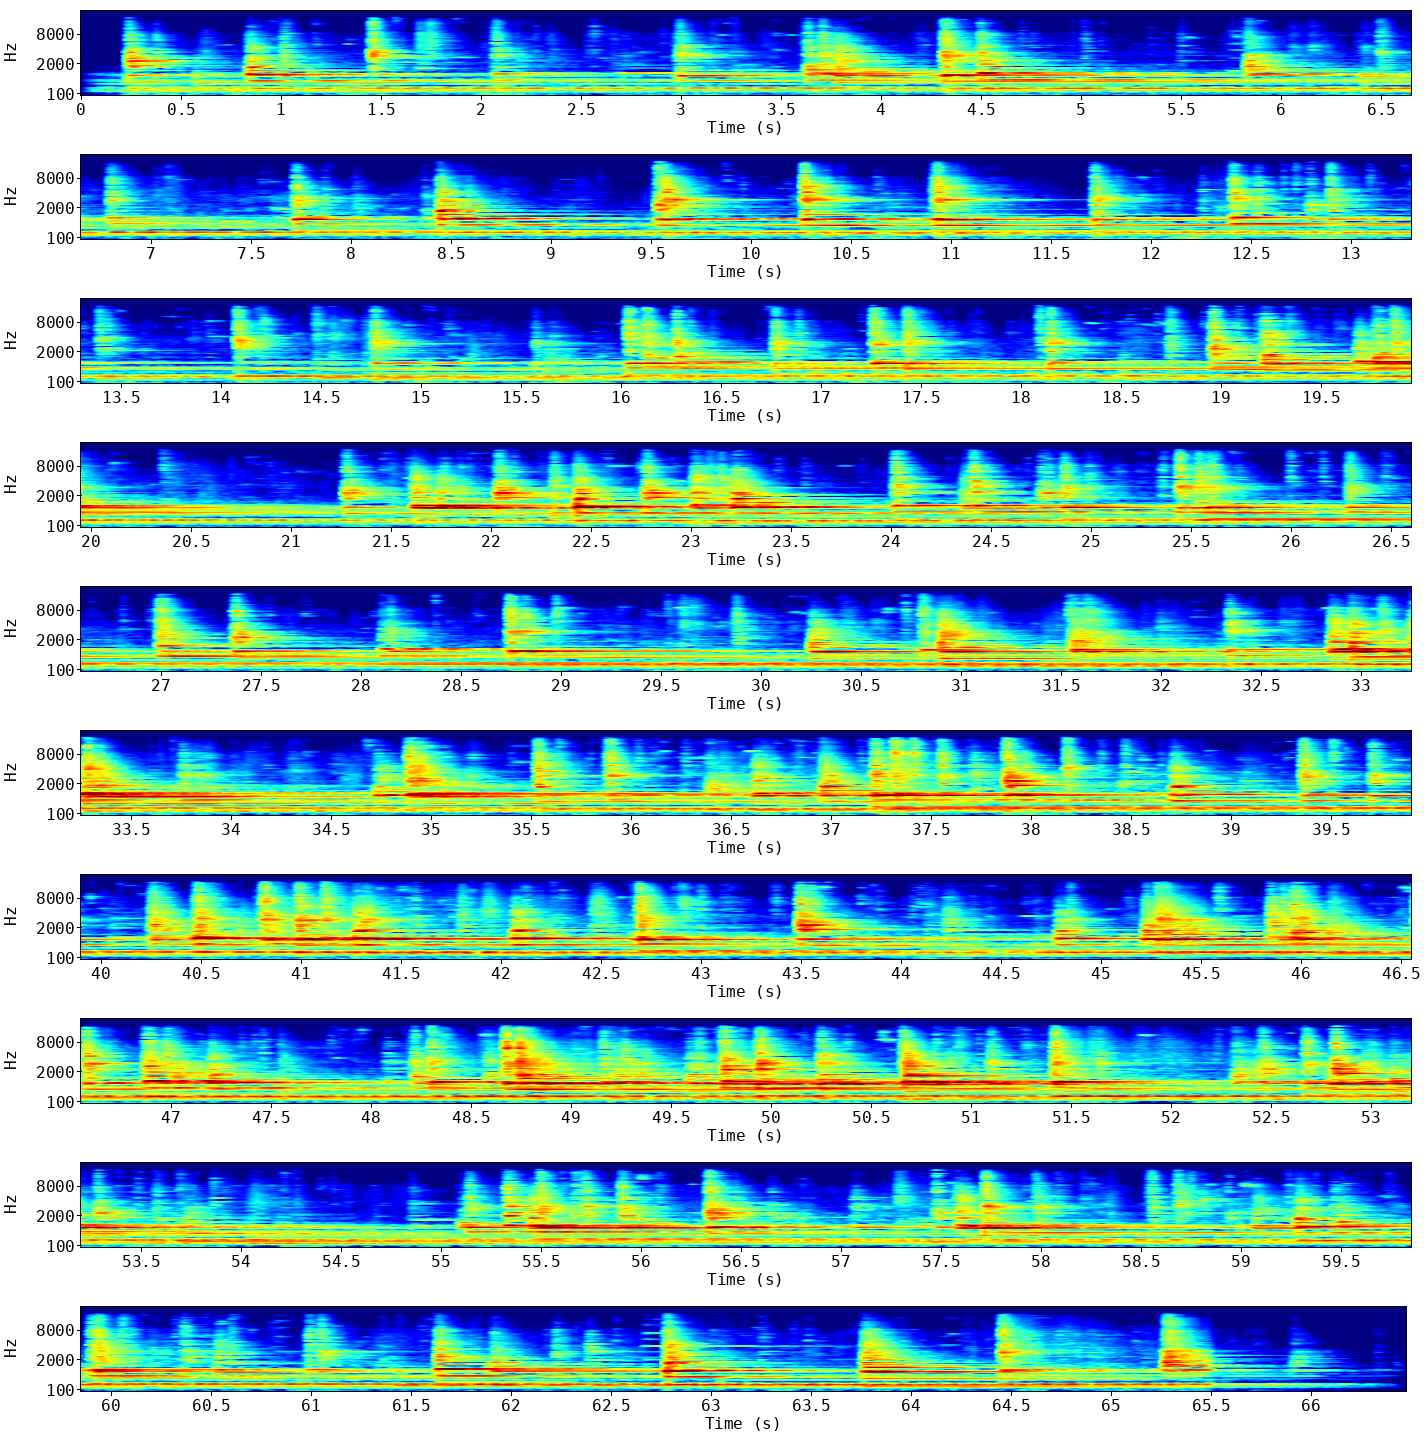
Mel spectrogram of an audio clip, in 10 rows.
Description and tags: THAILAND WAT PHRATHAT DOI SUTHEP BELLS
Bells recorded in Wat Phrathat Doi Shutep, temple near Chiang Mai in Thailand, december 2012.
